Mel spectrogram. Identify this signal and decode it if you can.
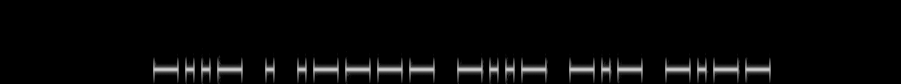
Morse code, heard as a keyed tone, about 15 wpm, 700 Hz. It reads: XE1XKY
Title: DXCC-100 Call Signs - 6 Characters - Repeated 3x - 15wpm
